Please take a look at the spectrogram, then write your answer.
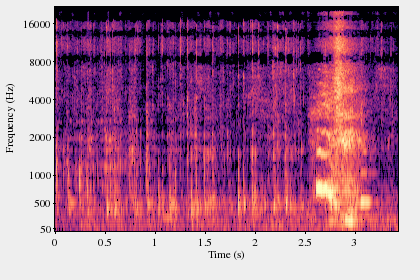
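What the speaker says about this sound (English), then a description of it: "All right, I'm about to pour it into my Ninja." Tomato soup poured into a Ninja blender, a soft liquid splashing and glugging that rises into a brief louder gush near the end, with faint kitchen clatter beneath.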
